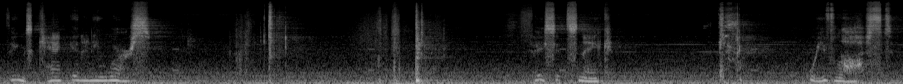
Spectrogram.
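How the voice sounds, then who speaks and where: A man's voice: high-pitched, lively intonation, normal speed, over music. A man playing an anxious, intellectual tech-expert sidekick in a video game. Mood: despairing, pleading. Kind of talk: video game cutscene dialogue.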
